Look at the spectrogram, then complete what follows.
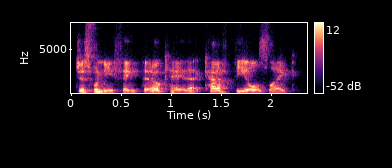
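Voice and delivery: ordinary talk, nothing marked

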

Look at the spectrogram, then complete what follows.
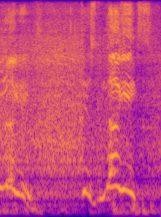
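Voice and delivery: high-pitched mock battle cry; frantic fighting kid. Boy noogieing rival in a headlock, frantic. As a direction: yelp it mid-scuffle, high.

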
